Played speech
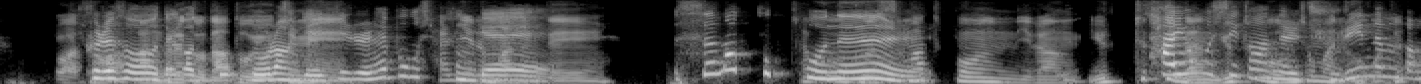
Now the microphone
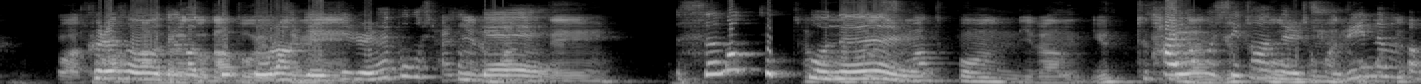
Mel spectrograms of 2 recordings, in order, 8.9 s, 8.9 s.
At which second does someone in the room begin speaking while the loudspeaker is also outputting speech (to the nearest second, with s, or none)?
none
